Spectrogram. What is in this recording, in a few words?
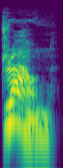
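"drown", British English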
